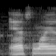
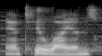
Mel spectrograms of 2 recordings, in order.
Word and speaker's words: antlion: That's an antlion over there. Antlion. I always pronounced them antilions, but, what is my aim?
